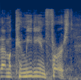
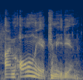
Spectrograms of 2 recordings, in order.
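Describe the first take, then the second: First: "first" stressed in place of "only"; quoting himself exactly, "first" weighted. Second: "only" leaned on to mock the claim; "only" stressed, the word he never said. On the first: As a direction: land on "first" to correct him. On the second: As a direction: hit "only" hard, as the quote he rejects. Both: Shown as a demonstration. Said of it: "That's not only".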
